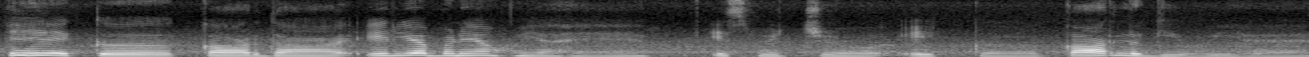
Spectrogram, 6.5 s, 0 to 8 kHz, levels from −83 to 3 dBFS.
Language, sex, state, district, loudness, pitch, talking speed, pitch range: Punjabi, female, Punjab, Kapurthala, -19 LUFS, 225 Hz, 135 wpm, 195-255 Hz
